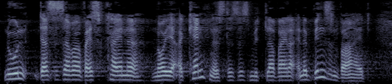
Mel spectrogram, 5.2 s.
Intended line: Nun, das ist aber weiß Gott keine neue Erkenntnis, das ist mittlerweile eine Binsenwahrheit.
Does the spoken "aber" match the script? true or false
true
